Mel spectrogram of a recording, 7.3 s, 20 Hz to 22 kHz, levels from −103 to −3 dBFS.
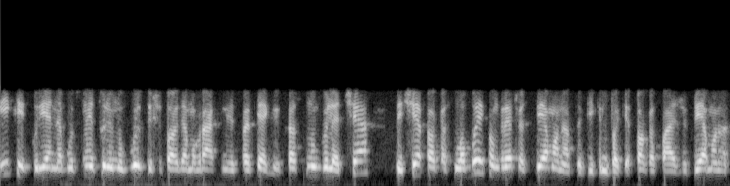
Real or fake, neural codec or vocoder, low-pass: real; none; 3.6 kHz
